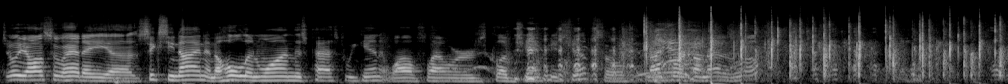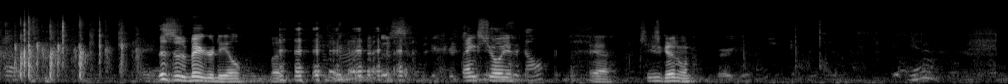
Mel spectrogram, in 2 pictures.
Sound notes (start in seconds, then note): 8.5 applause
